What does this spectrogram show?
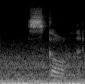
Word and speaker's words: scone: Um, the outliner said, "For me, it's scone rhyming with cone." Mhm. And Paul Weaver said, "Hi, what's this channel about?" Bikes or dinner. It seems to be food, drink, bikes, cars, whatever you want to whatever you want to talk about. Um, Gary Moore said scone as in gone. Laugh out loud. And XS signal said scone to rhyme with Oh, scone to rhyme with gone.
